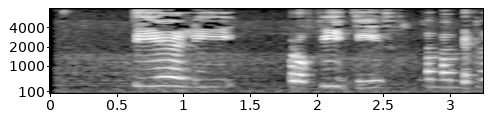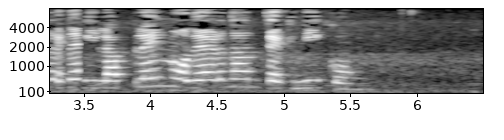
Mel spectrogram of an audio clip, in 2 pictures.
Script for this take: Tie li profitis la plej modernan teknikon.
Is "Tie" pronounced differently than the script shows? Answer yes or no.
no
